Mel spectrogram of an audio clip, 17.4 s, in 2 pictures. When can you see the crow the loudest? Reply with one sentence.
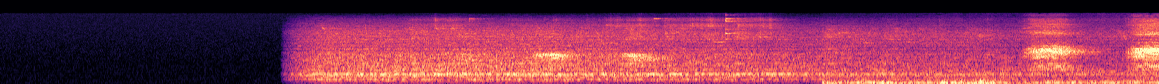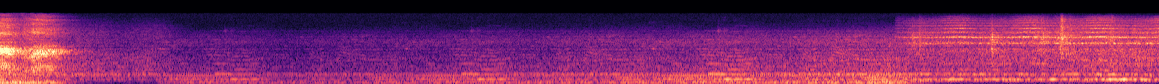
The loudest moment of the crow is at 9 seconds.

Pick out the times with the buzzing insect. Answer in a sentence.
The buzzing insect can be heard from 2.1 to 17.3 s.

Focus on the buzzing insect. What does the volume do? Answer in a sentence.
The volume of the buzzing insect goes down, then up.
